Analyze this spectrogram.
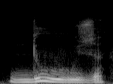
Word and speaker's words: douze: Douze, douze, O, U, the two together will give you the sound OU, okay? And then Z, douze, douze, alright?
